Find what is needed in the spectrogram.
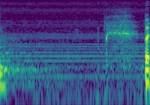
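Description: Steady electrical mains hum from the sound system during a short pause in a man's speech, with a brief faint hiss near the end just before he speaks again.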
